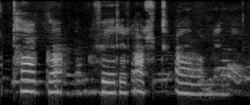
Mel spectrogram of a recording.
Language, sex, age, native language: Icelandic, female, 9, Icelandic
